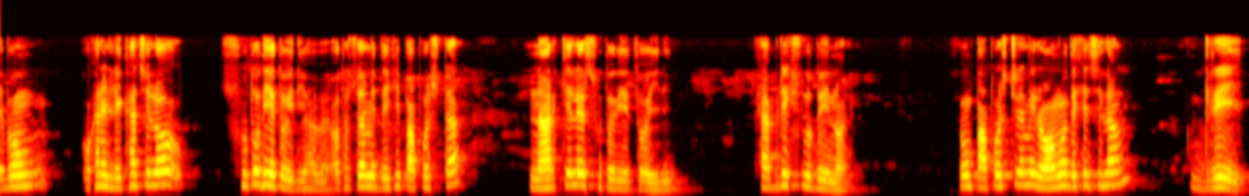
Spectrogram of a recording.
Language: Bangla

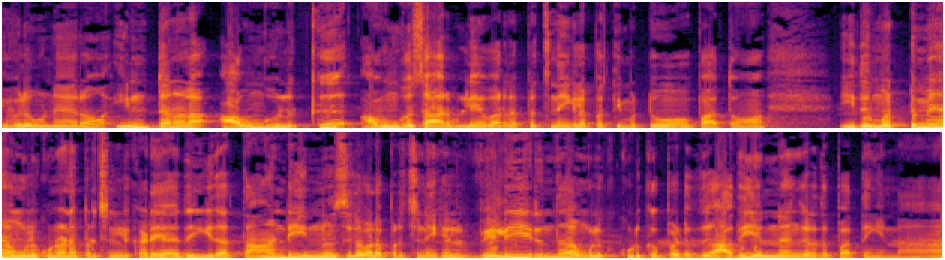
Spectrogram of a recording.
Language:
Tamil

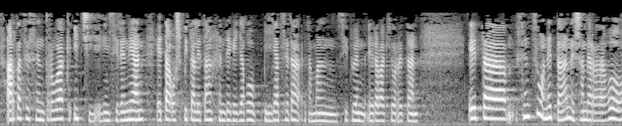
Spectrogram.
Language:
Basque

